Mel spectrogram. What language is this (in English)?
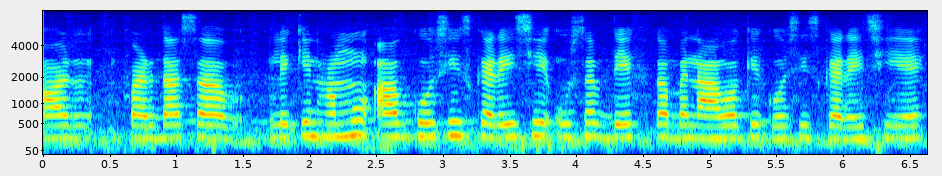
Maithili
